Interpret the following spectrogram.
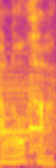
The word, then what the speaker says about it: Luqa: (Five times faster) We are about to land at Malta Luqa International Airport. But the "q" in Luqa is pronounced as "e", so it should be pronounced "Luqa Airport" Walking down the gangway and onto the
